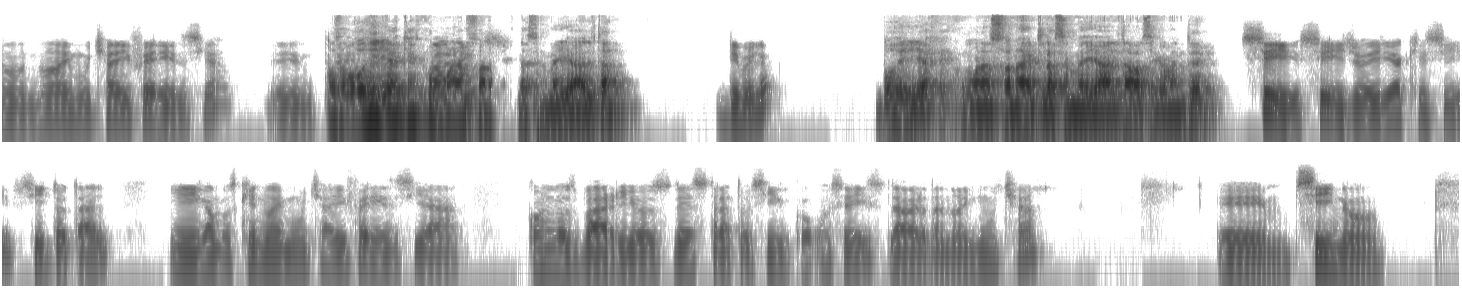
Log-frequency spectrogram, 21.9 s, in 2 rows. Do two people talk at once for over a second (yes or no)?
yes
